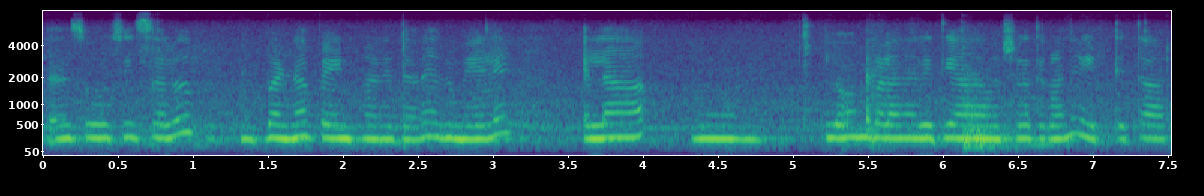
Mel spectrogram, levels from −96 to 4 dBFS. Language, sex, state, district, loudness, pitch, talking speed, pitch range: Kannada, female, Karnataka, Bellary, -24 LUFS, 240 Hz, 95 wpm, 235-250 Hz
